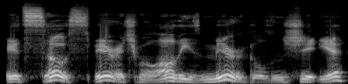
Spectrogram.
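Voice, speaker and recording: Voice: medium pitch, big pitch swings, unhurried, a little mellow, slightly rough, pitched below the performer's own voice. A reader voicing a young male stoner clown troll with a slurred, clownish drawl who swears lazily and marvels at everything. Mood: lazy awe. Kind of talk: reading a webcomic aloud with voices.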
